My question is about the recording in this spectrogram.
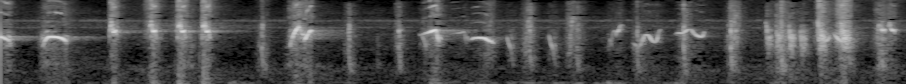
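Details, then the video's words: Lesser green leafbird song, mixed from two birds answering each other as if fighting, prepared as a trapping lure. Rapid, varied chirps with slurred whistled notes and short buzzy bursts follow in quick succession, loud and clean with no other sounds. "suara jitu pikat ijo mini || ijo mini gacor"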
